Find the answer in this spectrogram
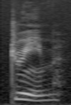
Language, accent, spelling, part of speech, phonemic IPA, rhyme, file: English, General American, dream, noun / verb / adjective, /ˈdɹim/, -iːm, En-us-dream.ogg
- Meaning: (noun) 1. Imaginary events seen in the mind while sleeping 2. A hope or wish 3. A visionary scheme; a wild conceit; an idle fancy; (verb) To see imaginary events in one's mind while sleeping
